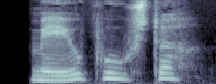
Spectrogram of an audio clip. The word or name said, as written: mavepuster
